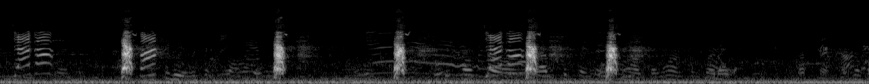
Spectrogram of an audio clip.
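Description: A dog barking five times, single sharp barks about a second apart, with high whines between them.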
